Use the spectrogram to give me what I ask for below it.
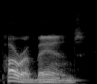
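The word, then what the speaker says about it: parabéns: their job or achieved any gold really it's pronounced para para benz although it differs ever so slightly depending on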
